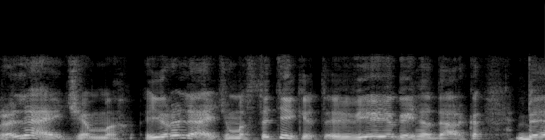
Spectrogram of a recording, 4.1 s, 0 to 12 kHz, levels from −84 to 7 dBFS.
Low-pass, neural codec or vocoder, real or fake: 7.2 kHz; none; real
